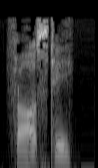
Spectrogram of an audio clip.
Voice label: "frosty", English; adjectives

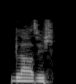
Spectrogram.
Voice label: "glasig", German; adjectives

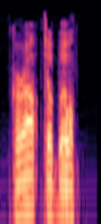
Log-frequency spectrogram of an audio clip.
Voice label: "corruptible", English; adjectives

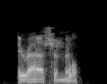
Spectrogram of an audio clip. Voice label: "irrational", english; adjectives

